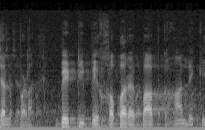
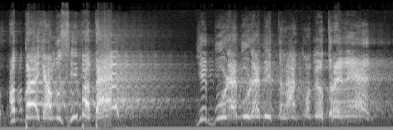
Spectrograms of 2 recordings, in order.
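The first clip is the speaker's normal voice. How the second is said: high, very loud chanted preacher's cry; fiery preaching; 22 dB louder than usual. Acted. Preacher lamenting a ruined nation, at full force. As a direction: cry it out to the whole crowd.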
